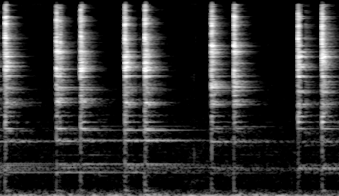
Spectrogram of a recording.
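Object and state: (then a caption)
Motorcycle wheel spokes tapped to check tension. Nine separate bright metallic pings ring out as the steel spokes of a freshly laced and trued KTM motorcycle wheel are tapped one by one, working around one side of the wheel to check that they are tight. Each tap gives a short, high ping that dies away quickly, with irregular gaps between strikes.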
